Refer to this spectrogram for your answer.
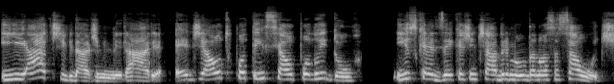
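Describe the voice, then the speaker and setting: A woman's ordinary speaking voice, fairly high, at a fairly quick pace with lively intonation, dry and close with no echo. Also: very even loudness. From Brazil, Belo Horizonte (Minas Gerais). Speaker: teacher and environmental activist. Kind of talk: live online interview.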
